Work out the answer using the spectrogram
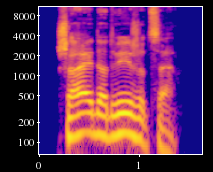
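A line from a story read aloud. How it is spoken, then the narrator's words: Curt, clipped. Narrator (Russian): отрывисто бросил Ган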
